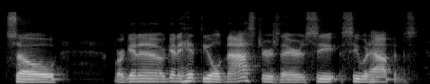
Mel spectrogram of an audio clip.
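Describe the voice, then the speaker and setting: Man, late thirties, medium pitch, candid and earnest, informal interview guest. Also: steady tone, moderate pace, a bit bright. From Canada. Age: late 30s. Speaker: bodybuilder and online coach, interview guest. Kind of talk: casual interview chat.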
